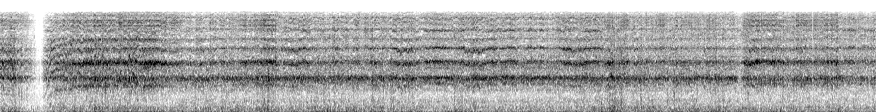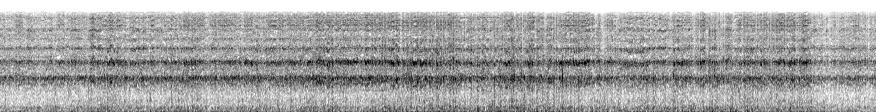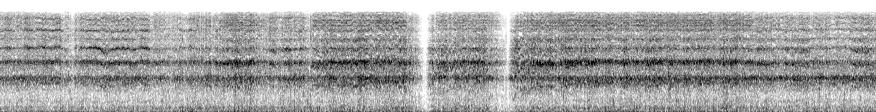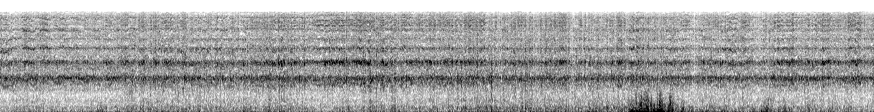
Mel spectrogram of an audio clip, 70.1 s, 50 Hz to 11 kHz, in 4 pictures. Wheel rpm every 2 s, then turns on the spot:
110, 200, 230, 230, 220, 230, 230, 230, 230, 230, 230, 230, 230, 220, 230, 230, 230, 230, 230, 230, 210, 160, 130, 220, 230, 220, 230, 230, 220, 230, 230, 230, 230, 230, 230.
44-46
